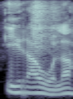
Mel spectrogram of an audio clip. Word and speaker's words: Iraola: Eh, Ira, Iraola heter han va? – Korrekt.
